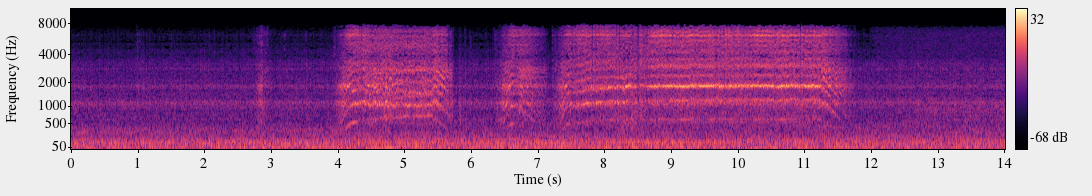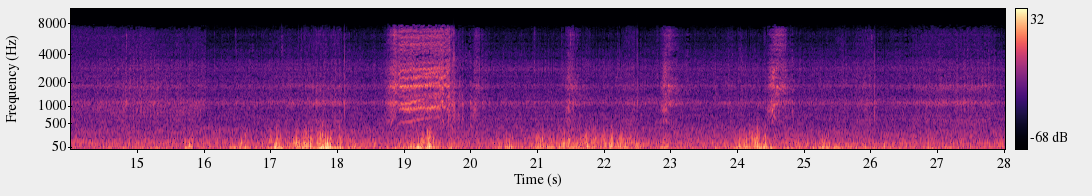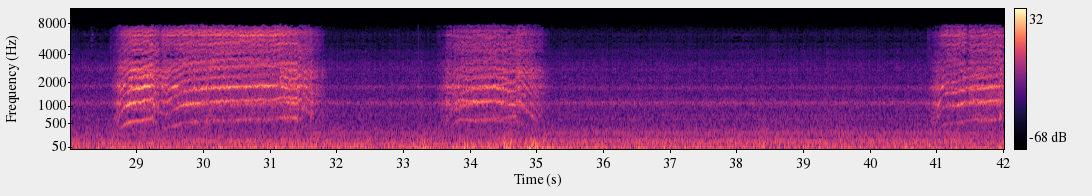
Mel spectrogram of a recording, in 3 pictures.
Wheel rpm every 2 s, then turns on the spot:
0, 10, 100, 70, 160, 120, 20, 20, 10, 70, 0, 0, 10, 10, 80, 100, 30, 50, 0, 0, 60.
12-16 18-20 24-28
